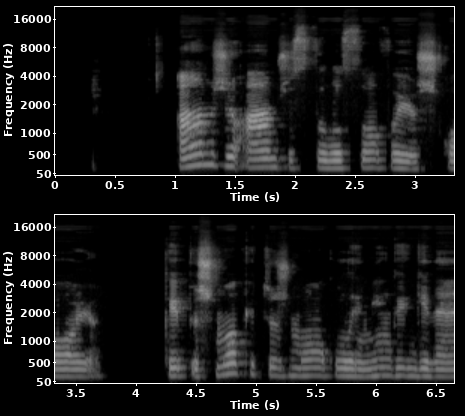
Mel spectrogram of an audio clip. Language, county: Lithuanian, Klaipėda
